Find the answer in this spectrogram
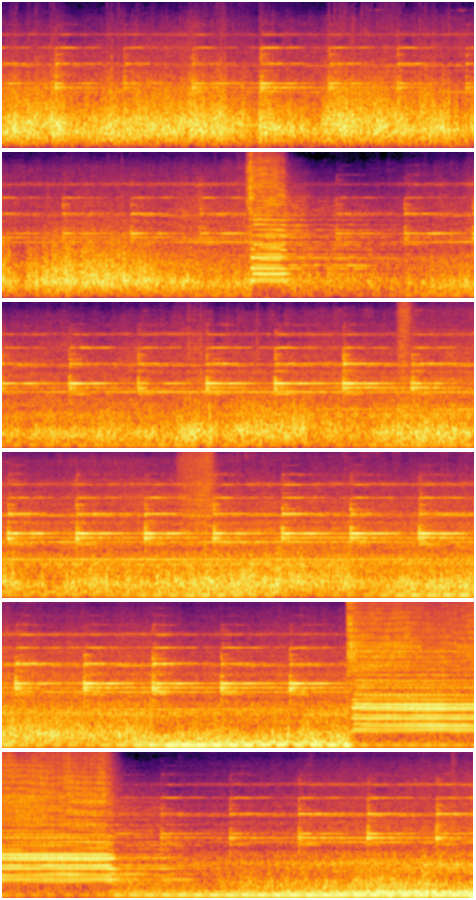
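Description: BNSF freight train rolling by, its wheels giving a steady high-pitched squeal over the clatter of the cars. The diesel locomotives' rumble builds in the second half as they draw near. The horn sounds with a short toot about seven seconds in and a louder blast of about two seconds near the end.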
